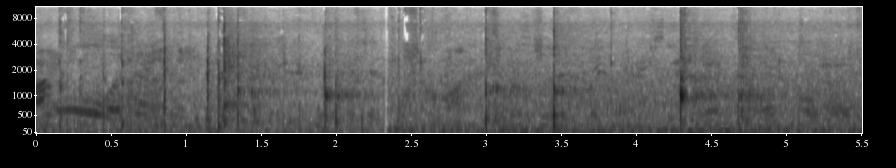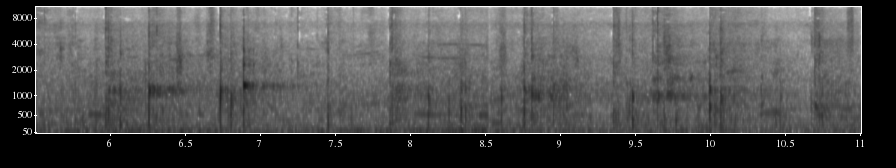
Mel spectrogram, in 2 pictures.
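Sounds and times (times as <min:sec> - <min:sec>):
paddles striking plastic ball: 0:00.1 - 0:05.0.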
